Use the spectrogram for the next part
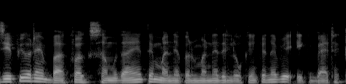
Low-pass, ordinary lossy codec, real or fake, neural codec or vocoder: none; none; fake; codec, 16 kHz, 4 kbps, X-Codec, WavLM features, trained on Multilingual LibriSpeech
